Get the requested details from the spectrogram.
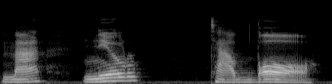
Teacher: So you've got to go ni, which is empty mouth, light, to ra, which is heavy tafkhim.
